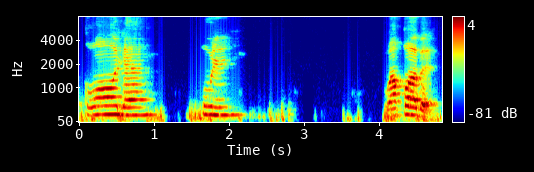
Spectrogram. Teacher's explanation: Sebab qaf tahu dia kan sifat tebal, istilah dia tinggi. So kena angkat pangkal lidah. So qala, qul, waqab. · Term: huruf qaf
